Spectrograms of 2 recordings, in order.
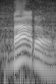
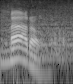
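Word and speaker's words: Maddox: Matto, it's spelled M-A-D-D-O-X, but he goes by Matto.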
